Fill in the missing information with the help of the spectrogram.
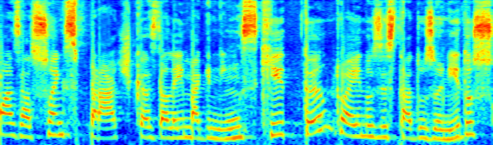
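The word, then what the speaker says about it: Magnitsky: lei Dr Ricardo é a lei se chama magnin ela é magnin Ela Vem de um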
